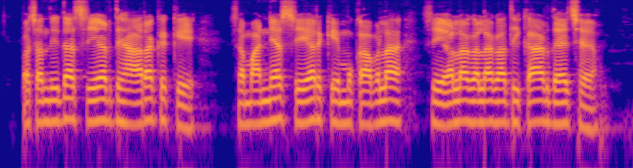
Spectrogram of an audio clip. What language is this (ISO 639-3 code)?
mai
